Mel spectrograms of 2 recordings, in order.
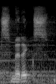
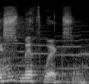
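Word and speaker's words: Smithwick's: a huge history behind smittix am I saying it right semitics you are yeah don't say smithwicks no it's only the uncool kids say smithwicks right no it's it's really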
